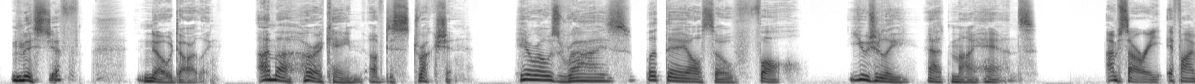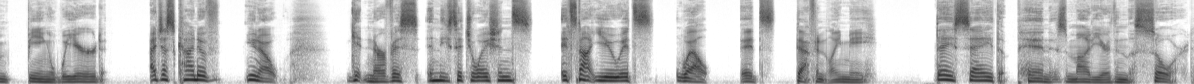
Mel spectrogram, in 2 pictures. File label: Character Voice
